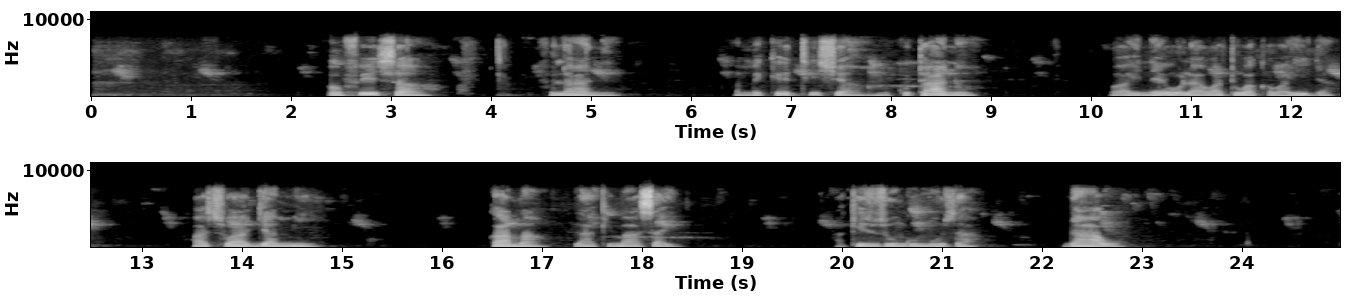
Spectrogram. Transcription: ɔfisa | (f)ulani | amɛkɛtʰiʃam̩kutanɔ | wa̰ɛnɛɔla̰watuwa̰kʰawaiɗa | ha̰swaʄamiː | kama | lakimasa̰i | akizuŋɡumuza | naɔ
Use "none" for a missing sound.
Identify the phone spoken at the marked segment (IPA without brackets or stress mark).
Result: f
